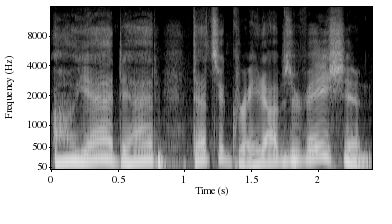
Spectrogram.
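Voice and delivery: mock, faintly sarcastic, high little kid voice. A dad retells his toddler daughter's reply to him: imitating Ava, mock-sarcastic. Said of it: "It almost feels like sarcastic".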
